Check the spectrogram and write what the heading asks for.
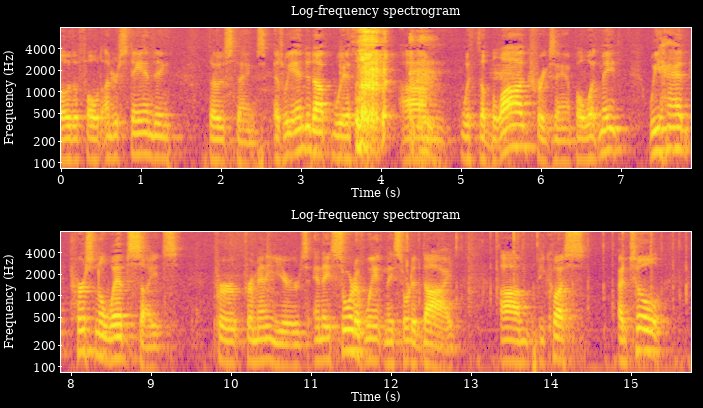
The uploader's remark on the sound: From the Citizen Journalism Unconference 2006 proceedings at Harvard Law School.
